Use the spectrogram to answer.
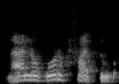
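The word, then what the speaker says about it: الغرفة: Al-ghurfatu. Al-ghurfatu. Ghain is here. Ghain is here. So al-ghurfatu.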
